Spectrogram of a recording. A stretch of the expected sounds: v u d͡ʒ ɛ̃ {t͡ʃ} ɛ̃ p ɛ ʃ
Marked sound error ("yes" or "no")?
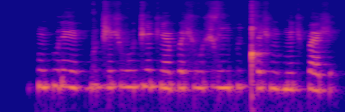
no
